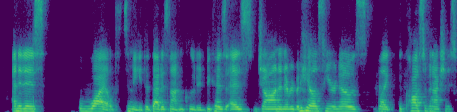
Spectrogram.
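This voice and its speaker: With an American accent, a woman speaks at a moderate pace. Her pitch is fairly low. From United States. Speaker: news editor. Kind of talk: roundtable discussion.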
